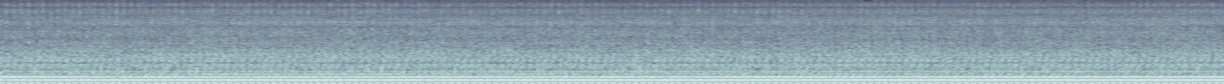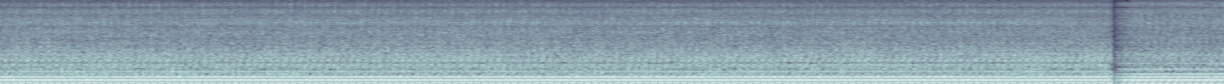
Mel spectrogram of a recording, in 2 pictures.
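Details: Husqvarna lawnmower after blade replacement and tune-up (recent spark plug kept): steady, even mid-pitched engine hum at constant speed with no stumbles or knocks; runs much better than before, normal running.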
